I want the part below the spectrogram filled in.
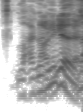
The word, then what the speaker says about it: Lagunitas: It's, what, Lagunitas? – Lagunitas.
